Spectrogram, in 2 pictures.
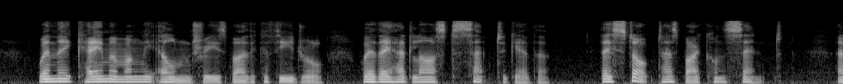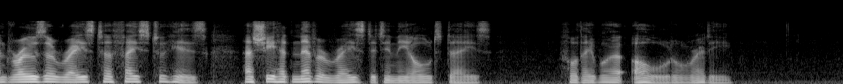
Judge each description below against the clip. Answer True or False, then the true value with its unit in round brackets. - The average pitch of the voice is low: True (105 Hz)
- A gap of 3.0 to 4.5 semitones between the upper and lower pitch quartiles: False (5.3 semitones)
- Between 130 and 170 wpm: True (150 wpm)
